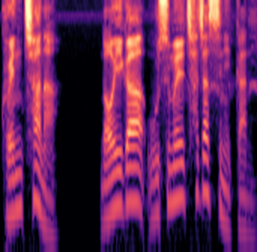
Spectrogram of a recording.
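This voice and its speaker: A man voicing a gentle young storybook tiger. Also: very animated, measured pace, no room sound. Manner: low, quiet and earnest. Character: gentle young male tiger, kind and calm. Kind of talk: storybook voice acting.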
